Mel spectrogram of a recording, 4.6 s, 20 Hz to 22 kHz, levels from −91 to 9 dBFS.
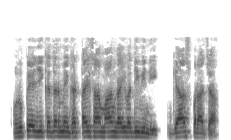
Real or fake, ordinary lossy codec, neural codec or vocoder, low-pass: real; MP3, 32 kbps; none; 7.2 kHz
